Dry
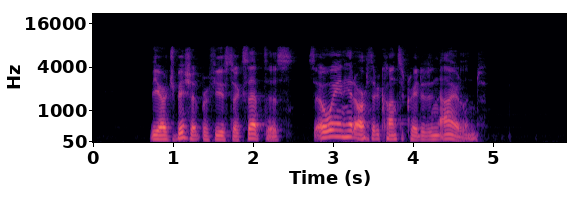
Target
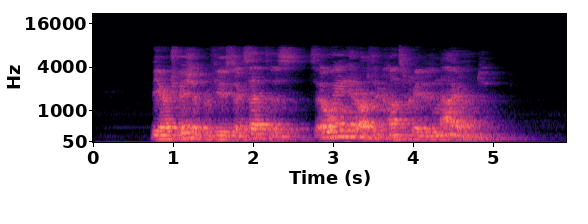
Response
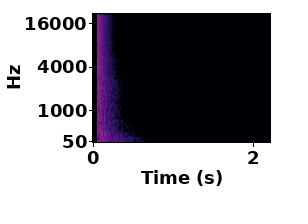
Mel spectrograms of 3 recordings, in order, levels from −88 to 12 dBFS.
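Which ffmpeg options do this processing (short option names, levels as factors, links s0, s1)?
-filter_complex "[0:a]equalizer=f=96:t=o:w=1.9:g=-5.5[s0];[1:a]atrim=start_sample=2205,asetrate=27783,aresample=44100[s1];[s0][s1]afir=irnorm=-1:irlink=0,volume=1.58"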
